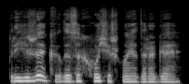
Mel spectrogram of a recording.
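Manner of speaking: sweet high noblewoman; old countess voice. A narrator's reading. Mariel voiced in the story.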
